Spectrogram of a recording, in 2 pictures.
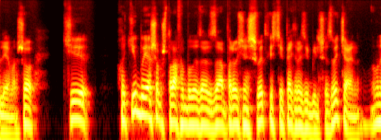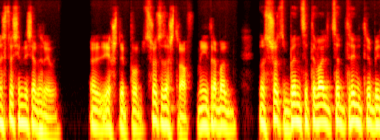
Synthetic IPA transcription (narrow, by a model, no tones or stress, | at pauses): blʲɛmɐ̰ʃt͡ʃɔ | t͡ʃɪ | xɔtʲiwbɪjaʃt͡ʃɔbʃt̪ɾɑfɪbʊlˠɪzɐzɐpeɾeʋɪt͡ʃnʲisʲʃʋɪt̪̚kisʲtʲipʲjatʲrazʲiwbʲilʲʃɛzʋɪt͡ʃɑ̰jnɔnuʋɔnɪst̪ɔsʲimd̪esʲat̪ɦɾɪ̰ʋɪn | jɐkʃɔd̪ɪpɔʃt͡ʃɔt̪ɛzɐʃt̪ɾɑ̰fmenʲit̪ɾɛbɐ | nut͡ʃɔsɛbɛnt̪sɛt̪ɪʋɑlʲt̪ɛt̪ɾɪlʲit̪ɾɪbɪ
